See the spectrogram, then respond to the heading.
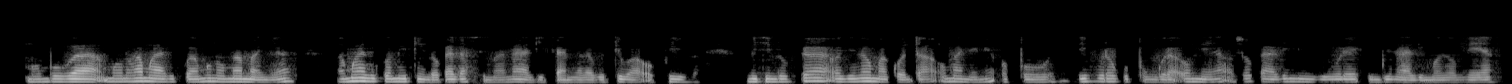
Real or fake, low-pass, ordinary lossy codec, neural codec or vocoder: real; 3.6 kHz; AAC, 16 kbps; none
